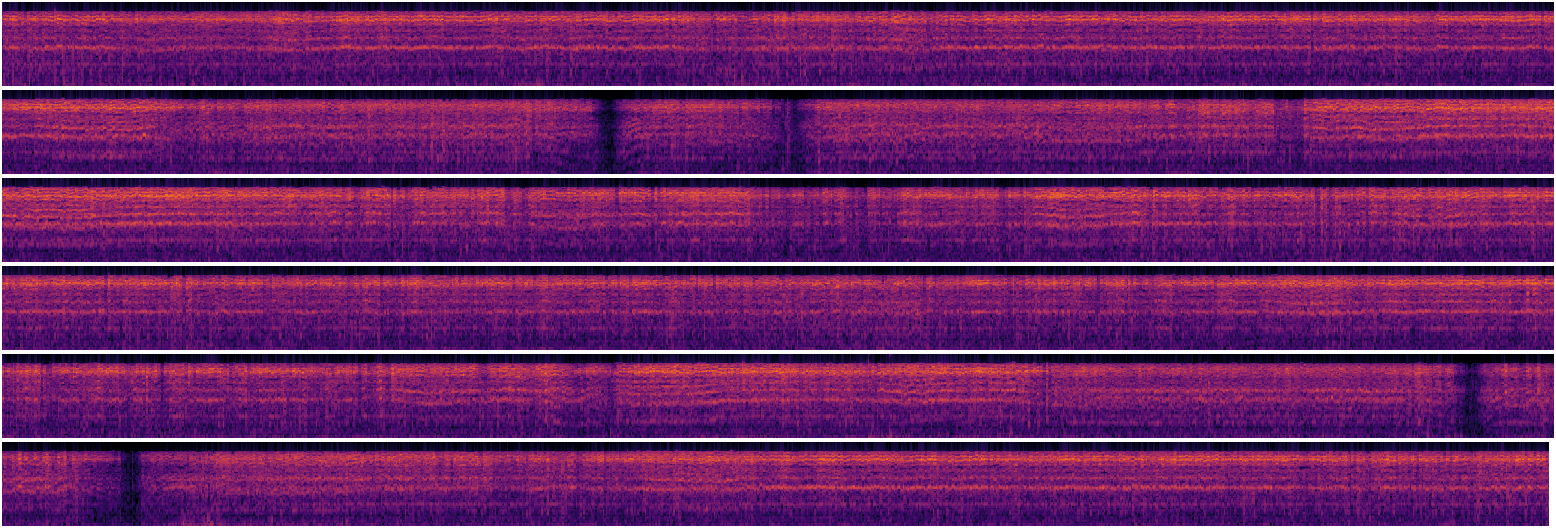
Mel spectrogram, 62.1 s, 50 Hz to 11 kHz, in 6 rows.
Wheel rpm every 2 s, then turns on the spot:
230, 230, 230, 230, 230, 220, 170, 110, 210, 220, 230, 240, 230, 230, 230, 230, 230, 230, 240, 230, 230, 230, 190, 220, 200, 140, 150, 230, 220, 230, 230.
none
